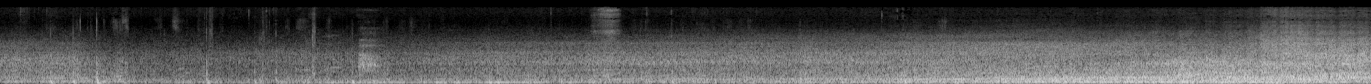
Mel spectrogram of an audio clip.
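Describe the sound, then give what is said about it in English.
A UPS delivery truck rumbles along a neighborhood street just after 9 o'clock, its low engine drone steadily growing louder as it approaches over several seconds, set against continuous outdoor road noise. “Wow, UPS is early.”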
